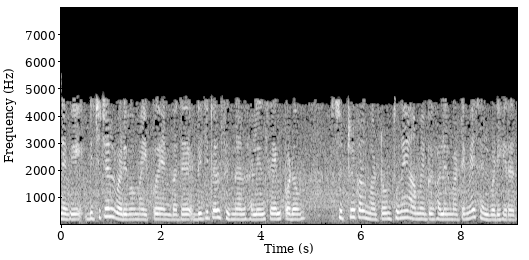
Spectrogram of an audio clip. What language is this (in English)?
Tamil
